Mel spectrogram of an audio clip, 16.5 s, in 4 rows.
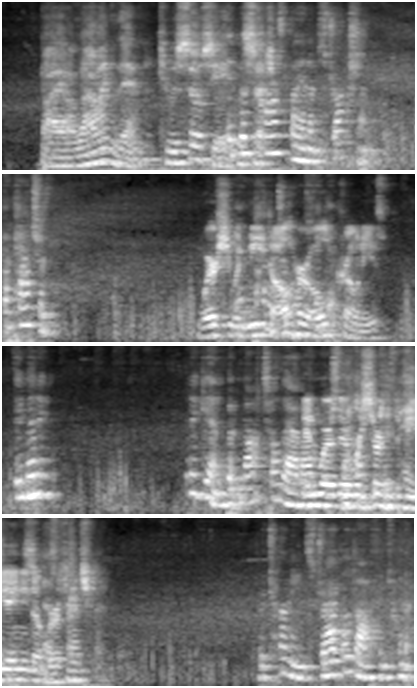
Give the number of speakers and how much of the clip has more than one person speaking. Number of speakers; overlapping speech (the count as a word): three, about 25%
